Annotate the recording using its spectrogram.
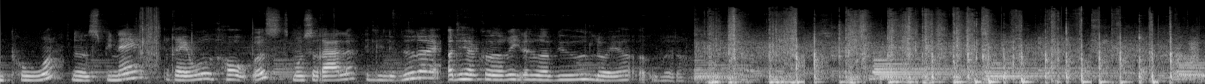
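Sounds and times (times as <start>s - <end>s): background music: 0.0s - 12.0s
knife chopping on wooden board: 7.0s - 11.9s.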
